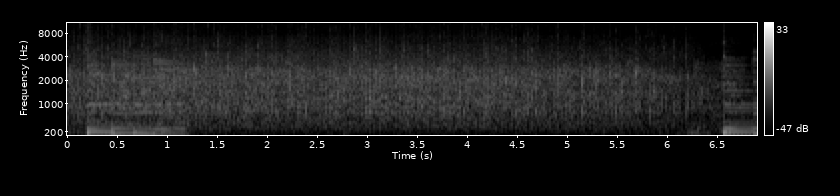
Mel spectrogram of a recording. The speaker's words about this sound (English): Now I'd like to, she deserves some applause, doesn't she? Yes.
